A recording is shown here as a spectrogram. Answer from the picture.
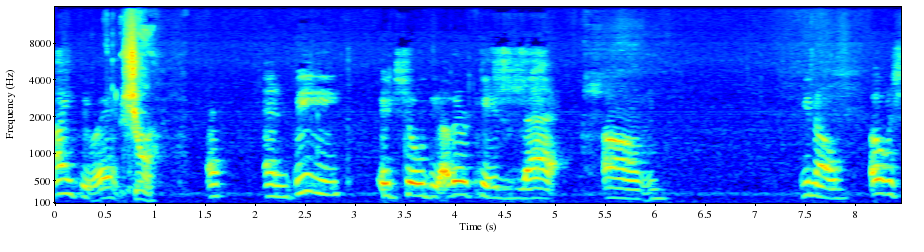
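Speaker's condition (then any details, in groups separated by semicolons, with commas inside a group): Spastic quadriplegic cerebral palsy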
